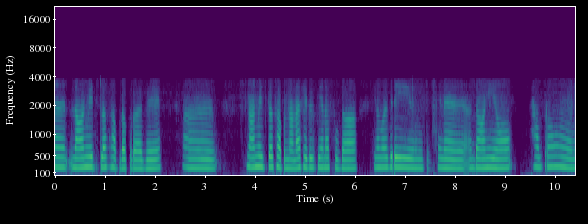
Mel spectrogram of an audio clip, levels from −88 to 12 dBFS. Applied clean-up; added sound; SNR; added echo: neural separator model SepFormer WHAMR!.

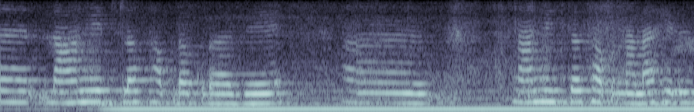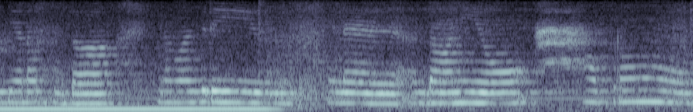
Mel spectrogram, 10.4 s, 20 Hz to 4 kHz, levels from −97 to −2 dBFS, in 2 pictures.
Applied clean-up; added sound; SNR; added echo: none; Microwave oven; 2 dB; reverberation time 1.0 s.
